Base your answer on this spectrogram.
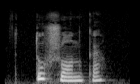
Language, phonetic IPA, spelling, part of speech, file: Russian, [tʊˈʂonkə], тушёнка, noun, Ru-тушёнка.ogg
- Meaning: tinned stewed meat (usually of pork and corned beef)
